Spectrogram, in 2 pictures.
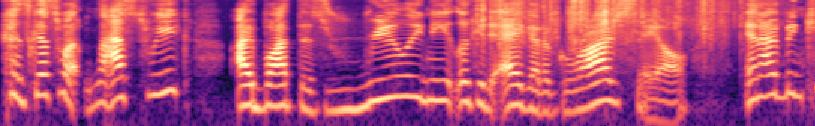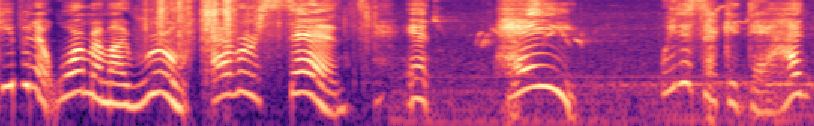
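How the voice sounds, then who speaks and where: A woman voicing an eager, pleading young child in an excitable, dramatic storybook read-aloud. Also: high-pitched, background noise, full character voice. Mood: hopeful. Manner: wheedling, excitable, dramatic, drawn-out emphasis.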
